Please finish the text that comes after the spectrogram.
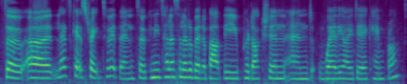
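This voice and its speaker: A woman's voice: on the high side, flat delivery, moderate pace. A woman hosting a broadcast news interview, introducing a guest and putting questions.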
